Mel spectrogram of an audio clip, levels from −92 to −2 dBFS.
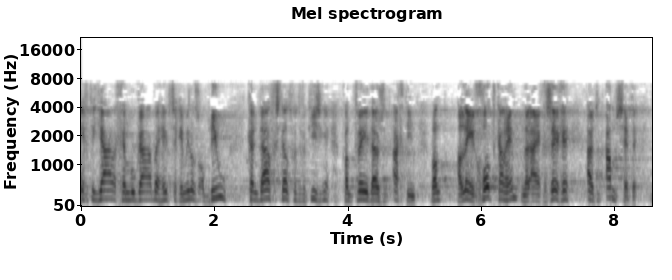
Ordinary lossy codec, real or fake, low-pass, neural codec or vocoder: none; real; 7.2 kHz; none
